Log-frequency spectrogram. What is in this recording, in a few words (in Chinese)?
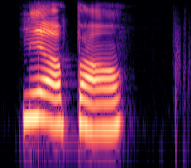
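"mian4fen3", Mandarin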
